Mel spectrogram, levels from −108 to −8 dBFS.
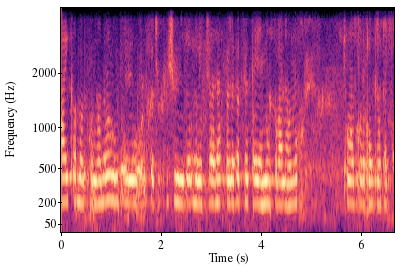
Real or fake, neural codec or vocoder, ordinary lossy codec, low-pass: fake; codec, 24 kHz, 1.5 kbps, HILCodec; Opus, 64 kbps; 3.6 kHz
